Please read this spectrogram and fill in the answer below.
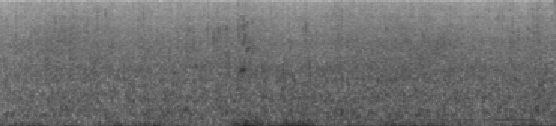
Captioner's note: water flowing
